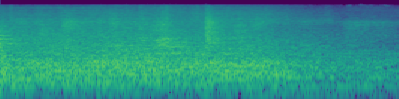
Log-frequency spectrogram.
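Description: Elevator doors slide shut.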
